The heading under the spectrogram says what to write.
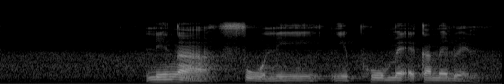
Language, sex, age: Swati, male, 22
